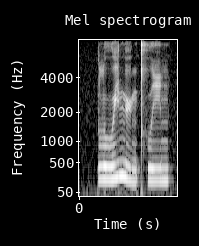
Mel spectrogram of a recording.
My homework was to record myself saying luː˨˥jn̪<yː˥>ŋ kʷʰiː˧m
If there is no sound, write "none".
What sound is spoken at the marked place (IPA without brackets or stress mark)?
yː˨˩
